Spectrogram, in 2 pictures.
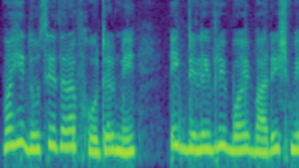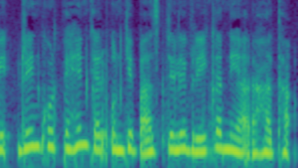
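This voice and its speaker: A woman's voice: a little high, normal speed, dark tone, a little hiss or hum. A woman storyteller reading scripted narration for a cartoon family story.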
